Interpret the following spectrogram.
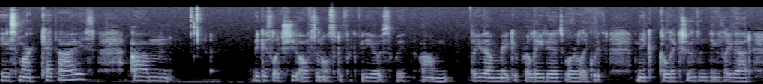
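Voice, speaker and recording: This soft-spoken woman has a fairly low pitch. She talks at a moderate pace. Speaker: ASMR content creator. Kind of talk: soft-spoken ASMR show-and-tell. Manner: hesitant, many filler ums.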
